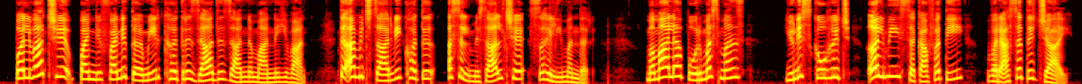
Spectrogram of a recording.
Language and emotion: Kashmiri, neutral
